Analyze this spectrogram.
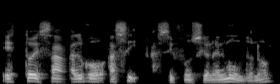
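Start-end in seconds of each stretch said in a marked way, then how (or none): none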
